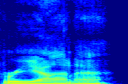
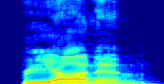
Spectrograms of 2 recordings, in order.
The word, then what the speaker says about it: Rhiannon: It always looks like Rihanna, but it's Rhiannon. The song, okay. Rhiannon with her childhood hero, Stevie Nicks.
